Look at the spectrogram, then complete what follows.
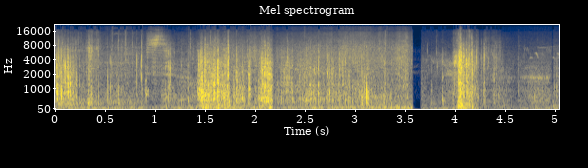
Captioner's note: empty polymer bag folds tightly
